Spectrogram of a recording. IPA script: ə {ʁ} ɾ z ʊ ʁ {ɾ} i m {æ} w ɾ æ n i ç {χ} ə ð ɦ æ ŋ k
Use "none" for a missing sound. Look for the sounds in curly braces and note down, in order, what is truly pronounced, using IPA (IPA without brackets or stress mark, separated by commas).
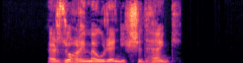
none, ɾ, æ, ʃ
